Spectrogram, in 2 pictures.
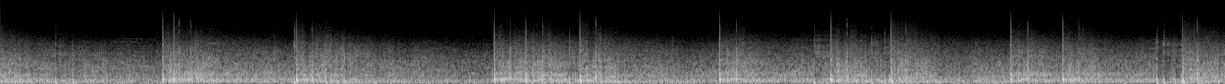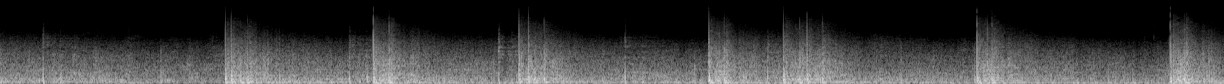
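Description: Fireworks display: aerial shells bursting one after another, a sharp bang every one to two seconds over a continuous din of further bursts and echoes.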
